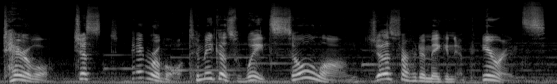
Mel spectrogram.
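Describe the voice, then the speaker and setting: A man's voice: on the high side, huge pitch swings, normal speed, faint music behind. A man voicing a haughty male vampire aristocrat in a story reading, complaining in a theatrical, scandalized manner. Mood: indignant.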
